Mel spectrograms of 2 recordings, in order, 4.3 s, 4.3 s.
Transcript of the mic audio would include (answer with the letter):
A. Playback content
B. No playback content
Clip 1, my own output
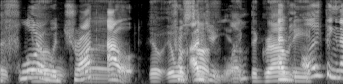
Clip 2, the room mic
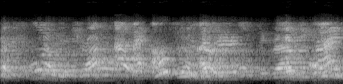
A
